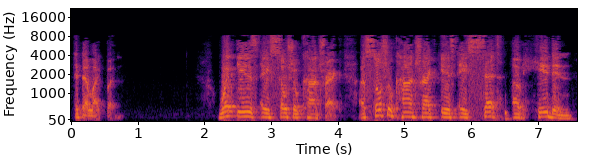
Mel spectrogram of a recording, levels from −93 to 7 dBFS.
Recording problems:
distortion; heavy; 6 dB below the speech
garbled, watery; slightly; nothing above 8 kHz

